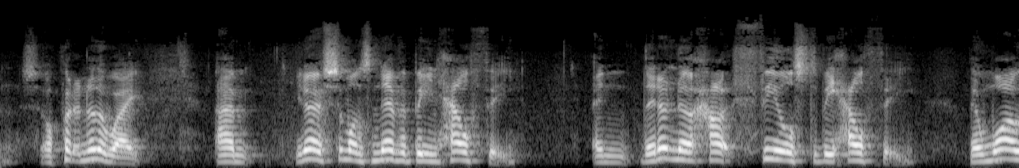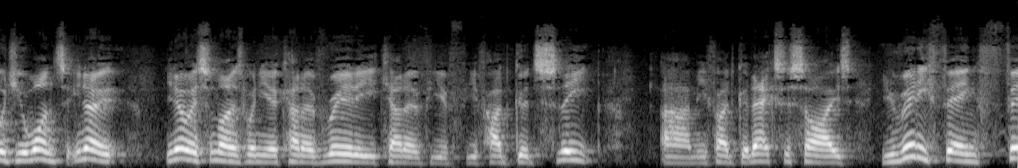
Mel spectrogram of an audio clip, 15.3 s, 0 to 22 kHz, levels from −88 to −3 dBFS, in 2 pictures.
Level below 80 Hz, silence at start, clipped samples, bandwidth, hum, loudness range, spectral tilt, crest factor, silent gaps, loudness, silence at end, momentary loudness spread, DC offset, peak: -74 dBFS; 0.2 s; under 0.1%; 11.5 kHz; none; 4 LU; -4.5 dB/octave; 16 dB; none; -17 LUFS; 0 s; 13 LU; under 0.1%; -2 dBFS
